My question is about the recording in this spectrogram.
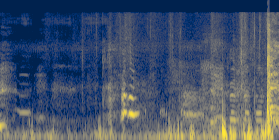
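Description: Rumbling handling noise from a microphone rubbing against clothing, with a couple of dull thumps a little after three seconds, during a playful scuffle. Short faint vocal sounds come through now and then.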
